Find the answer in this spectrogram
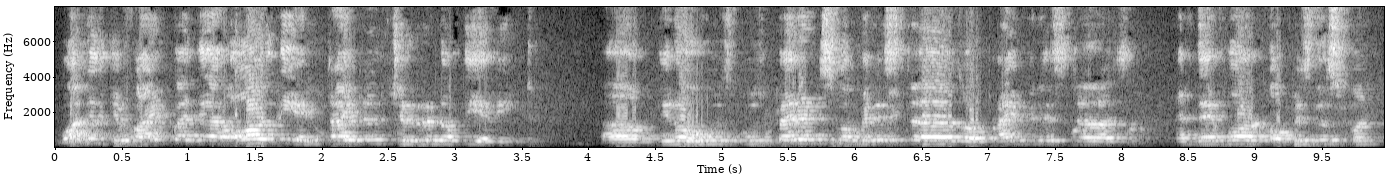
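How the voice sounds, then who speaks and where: A man's voice: high voice, fairly even intonation, moderate pace, a little mellow. A middle-aged man with an Indian accent, hosting a live interview with long, reflective, meandering questions. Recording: echoey room, distant mic, faint noise.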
